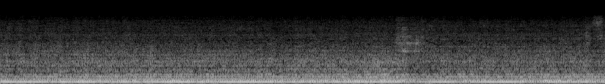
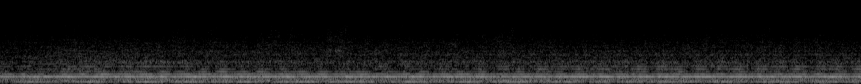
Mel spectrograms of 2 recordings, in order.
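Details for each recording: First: GE top-load washer GTW460ASJ7WW in spin: steady low motor hum, drum only shakes slightly without turning, motor heard trying; drive belt off, so motor runs but doesn't drive the drum. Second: GE washer GTW460ASJ after drive belt installation: spin cycle starts slow then ramps up, picking up speed; smooth steady motor hum, clean even tone, no slapping, squeal or grinding; drum spins properly; normal spin.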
